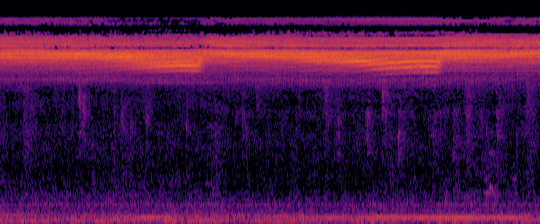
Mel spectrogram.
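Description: A high, steady chorus of summer cicadas, its pitch slowly sinking and then jumping back up twice, over a low steady hum.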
